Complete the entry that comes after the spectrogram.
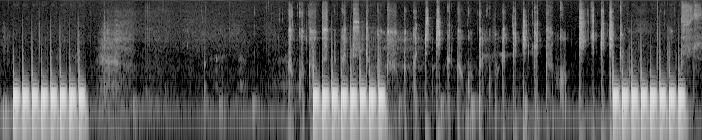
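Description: A phone ringback tone sounds three times, each burst a rapid buzzing trill under a second long, separated by pauses of about two seconds with faint rustling and murmurs in between.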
